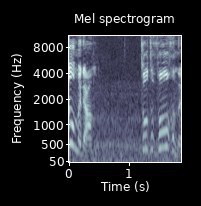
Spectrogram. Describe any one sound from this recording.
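A woman speaks animatedly close by.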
